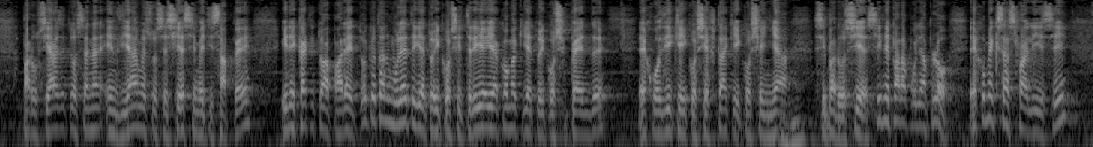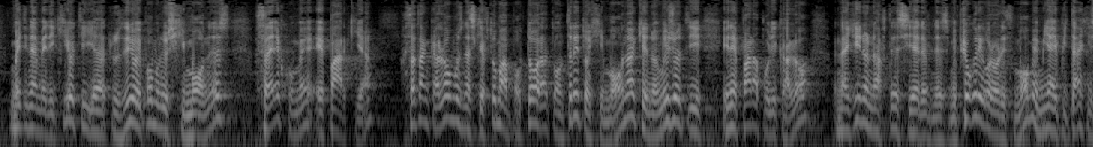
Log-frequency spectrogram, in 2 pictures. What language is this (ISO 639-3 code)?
ell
